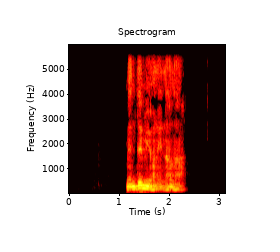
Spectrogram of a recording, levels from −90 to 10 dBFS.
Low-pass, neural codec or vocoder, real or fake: 5.4 kHz; none; real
